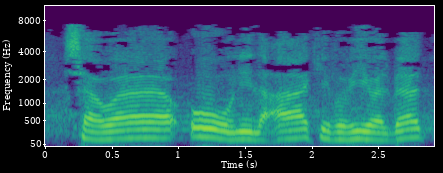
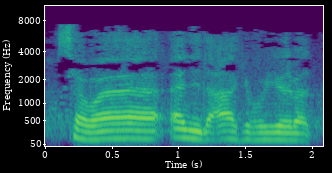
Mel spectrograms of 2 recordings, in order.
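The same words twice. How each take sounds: First: The first word ends with a u vowel. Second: The first word ends with an a vowel. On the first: "فقرأ غير حفص" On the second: "وقرأ حفص بنصبها"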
